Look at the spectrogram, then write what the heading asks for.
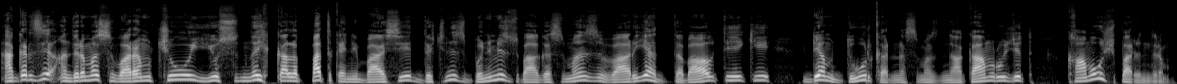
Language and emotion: Kashmiri, neutral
